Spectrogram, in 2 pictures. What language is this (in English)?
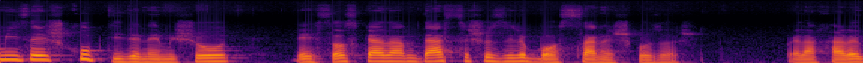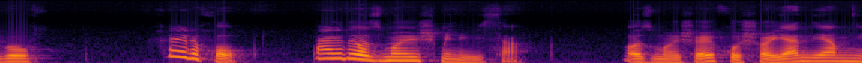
Persian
